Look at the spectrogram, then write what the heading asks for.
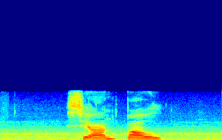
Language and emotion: Russian, neutral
